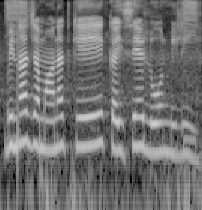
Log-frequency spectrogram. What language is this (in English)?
Bhojpuri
